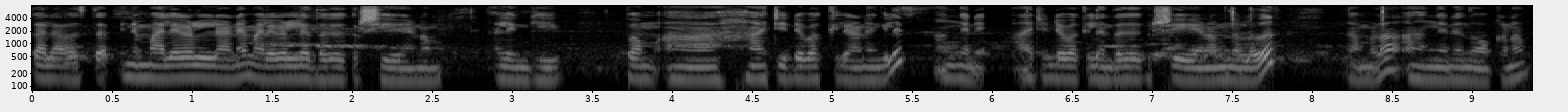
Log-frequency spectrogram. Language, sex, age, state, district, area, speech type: Malayalam, female, 30-45, Kerala, Idukki, rural, spontaneous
